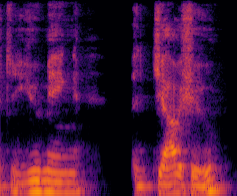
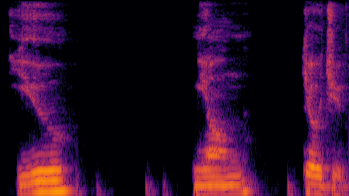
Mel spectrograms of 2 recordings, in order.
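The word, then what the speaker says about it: 幽冥教主: Okay, yes, the second Namu, Yumyong Gyoju, which in the opinion, in the Mandarin pronunciation, Yuming Jiaozhu, something like that. In the Sino-Korean, it's Yu Myung Gyoju.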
